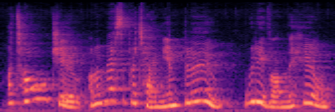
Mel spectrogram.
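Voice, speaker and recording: A woman's voice: high voice, sing-song, fairly quick, a little mellow, voice pushed up. A woman voicing a naive, proud young male pedigree cat in a children's storybook, speaking politely and earnestly. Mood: proud, puzzled. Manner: polite, earnest, slightly haughty. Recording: roomy, echoing indoor sound.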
